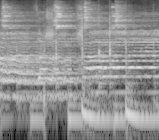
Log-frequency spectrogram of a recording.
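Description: Men singing a Marathi abhang, a devotional bhajan, with a lead voice on a microphone. The singing settles into a long held note about a second in, over a steady rhythmic percussion beat.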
